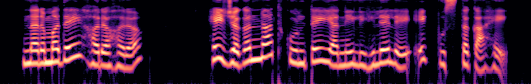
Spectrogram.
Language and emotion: Marathi, neutral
